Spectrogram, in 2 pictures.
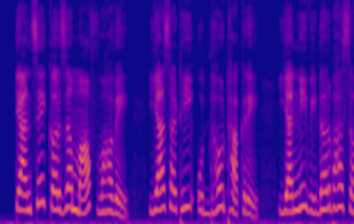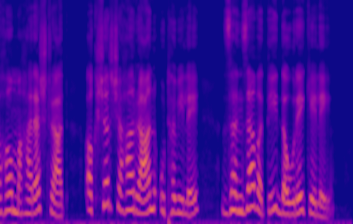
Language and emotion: Marathi, neutral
